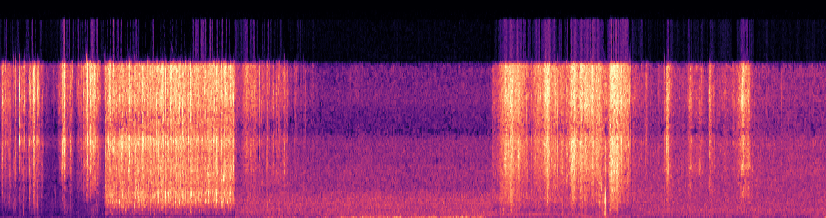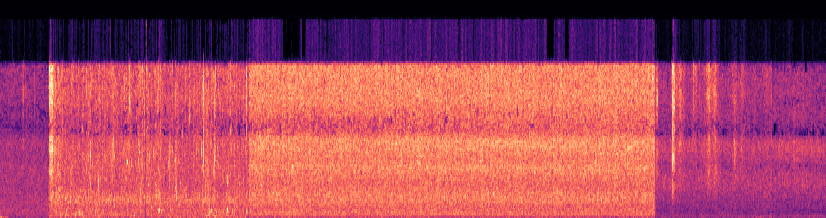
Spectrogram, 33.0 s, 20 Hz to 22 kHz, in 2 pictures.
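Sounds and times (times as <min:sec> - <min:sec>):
steady rushing water-like noise: 0:09.9 - 0:29.9.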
